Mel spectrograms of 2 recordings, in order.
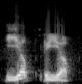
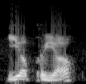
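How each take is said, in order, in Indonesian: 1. Suku katanya tersambung dengan bunyi p lalu r. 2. Suku katanya tersambung dengan bunyi p lalu r.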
